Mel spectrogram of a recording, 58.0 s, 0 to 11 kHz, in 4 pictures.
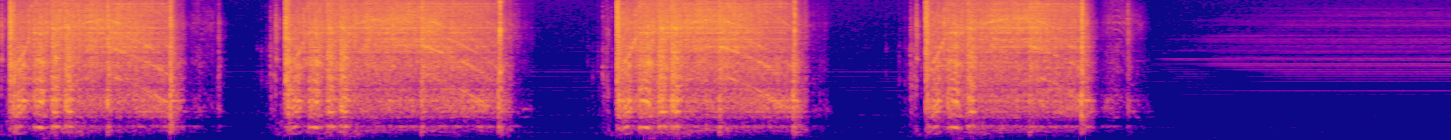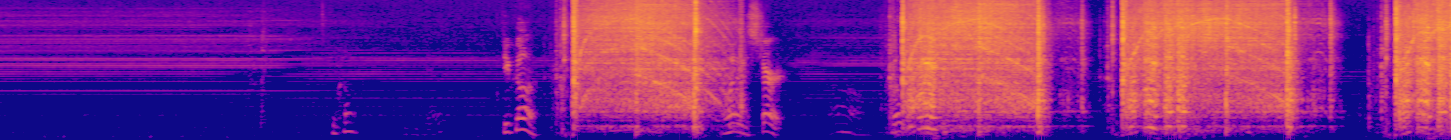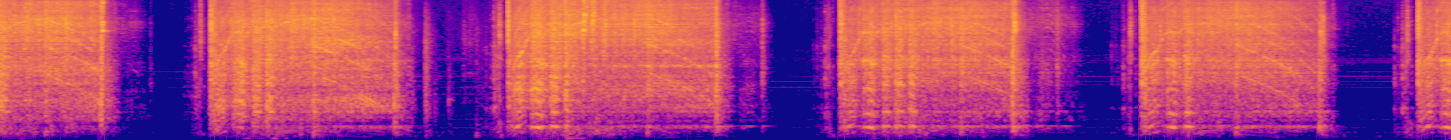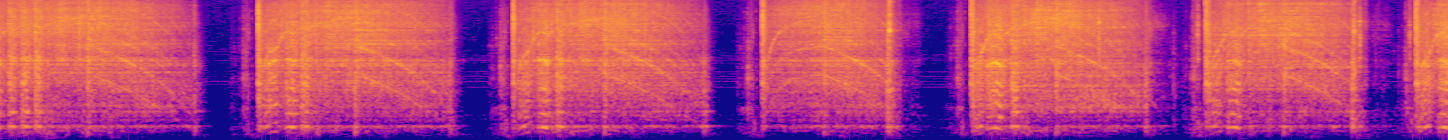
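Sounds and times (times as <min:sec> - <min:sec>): car engine cranking on starter: 0:00.0 - 0:05.3, 0:06.0 - 0:08.3, 0:09.0 - 0:11.4, 0:20.0 - 0:22.0, 0:23.4 - 0:33.3, 0:33.9 - 0:58.0.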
